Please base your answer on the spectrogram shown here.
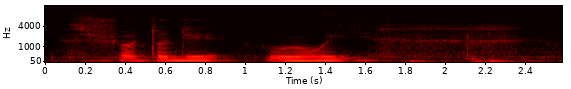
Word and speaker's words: Satyajit Ray: Okay, so the correct pronunciation is Shotoji Roy.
